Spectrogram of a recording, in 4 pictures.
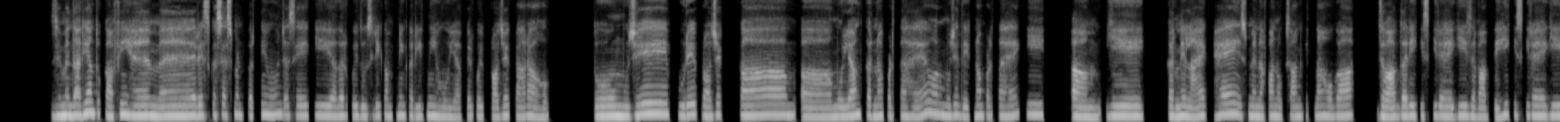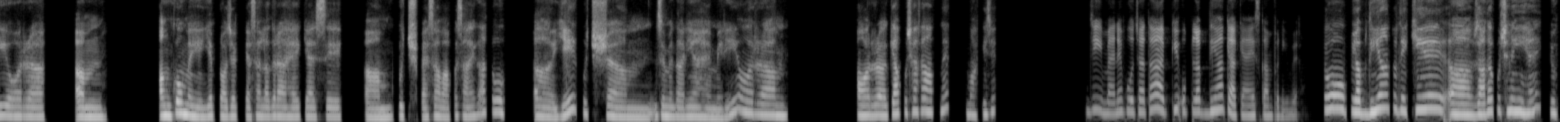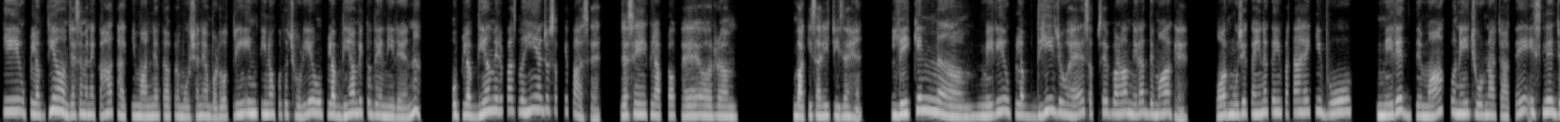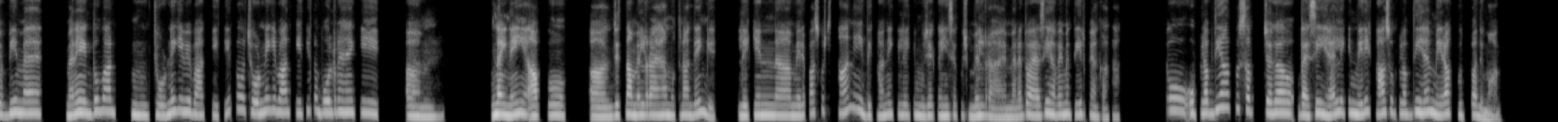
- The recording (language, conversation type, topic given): Hindi, advice, प्रमोन्नति और मान्यता न मिलने पर मुझे नौकरी कब बदलनी चाहिए?
- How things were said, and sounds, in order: in English: "रिस्क असेसमेंट"; in English: "प्रोजेक्ट"; in English: "प्रोजेक्ट"; in English: "प्रोजेक्ट"; in English: "प्रमोशन"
